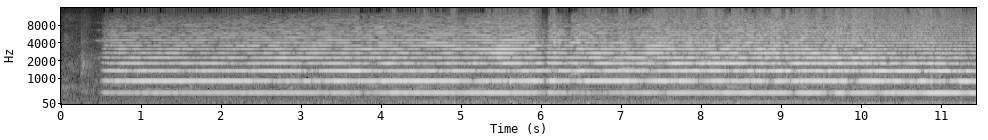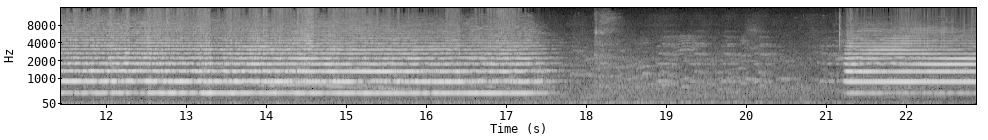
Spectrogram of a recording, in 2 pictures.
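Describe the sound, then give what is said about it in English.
A noisy train sounds its horn in one long, loud, steady harmonic blare that holds for about seventeen seconds, gives way to quieter rumbling, then blasts again at the end. “that train? It's like a very noisy, oversized rickshaw.”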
